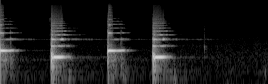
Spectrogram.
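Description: Upright piano: four single notes struck one at a time, alternating between a higher and a lower pitch, each ringing briefly and fading. These are the two keys that have just been repaired being tried out.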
